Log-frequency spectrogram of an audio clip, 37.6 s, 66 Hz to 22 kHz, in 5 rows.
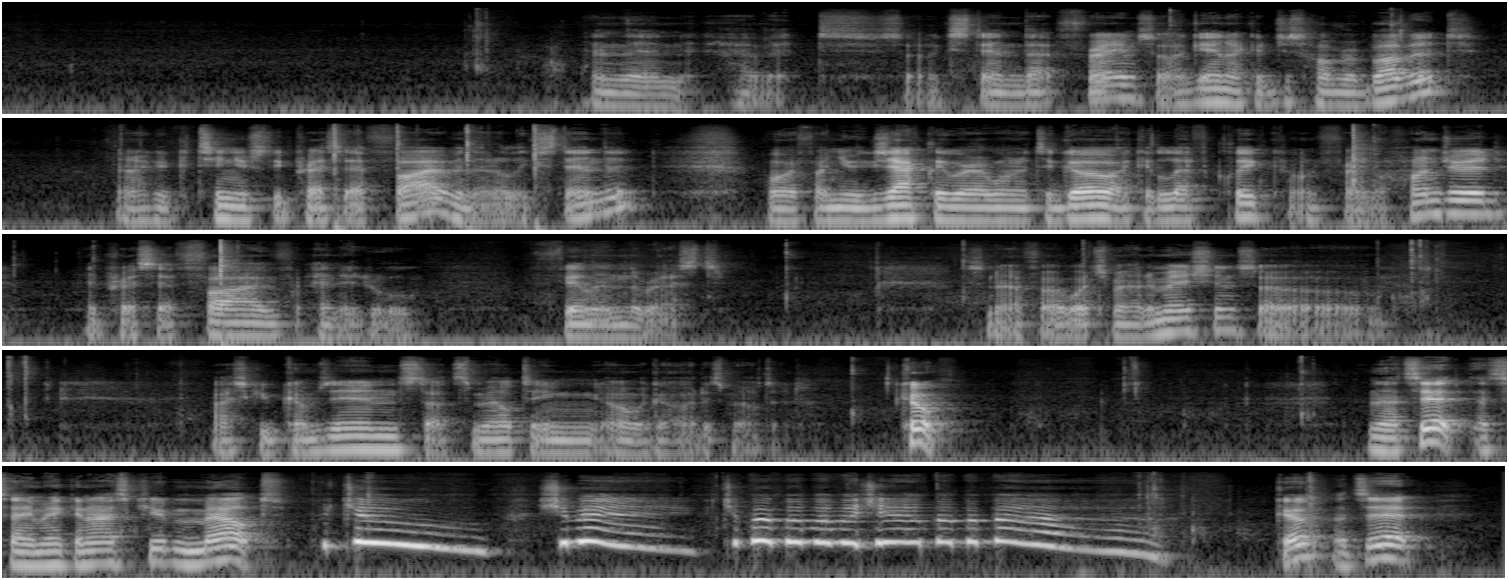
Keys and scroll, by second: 9.2 F5, 9.4 F5, 9.8 F5, 10.2 F5, 10.7 typing, 16.4 F5, 22.6 Return.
